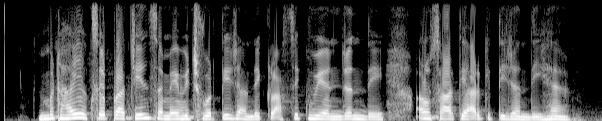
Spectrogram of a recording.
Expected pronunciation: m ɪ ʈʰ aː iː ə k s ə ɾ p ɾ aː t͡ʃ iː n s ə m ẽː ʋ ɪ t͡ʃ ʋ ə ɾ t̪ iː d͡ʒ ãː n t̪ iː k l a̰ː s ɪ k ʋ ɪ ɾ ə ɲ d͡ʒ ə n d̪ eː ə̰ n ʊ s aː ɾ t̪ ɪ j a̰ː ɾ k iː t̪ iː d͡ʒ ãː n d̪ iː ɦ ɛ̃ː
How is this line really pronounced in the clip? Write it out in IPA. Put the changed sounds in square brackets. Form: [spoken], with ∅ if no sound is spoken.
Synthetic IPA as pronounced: m ɪ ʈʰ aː iː ə k s ə ɾ p ɾ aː t͡ʃ iː n s ə m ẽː ʋ ɪ t͡ʃ ʋ ə ɾ t̪ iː d͡ʒ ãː n [d̪] iː k l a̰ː s ɪ k ʋ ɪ [∅] ə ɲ d͡ʒ ə n d̪ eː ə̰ n ʊ s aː ɾ t̪ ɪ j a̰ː ɾ k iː t̪ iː d͡ʒ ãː n d̪ iː ɦ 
